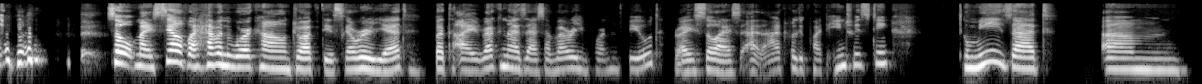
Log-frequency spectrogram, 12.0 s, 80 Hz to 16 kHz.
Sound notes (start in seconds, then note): 0.0 laughs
